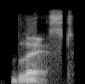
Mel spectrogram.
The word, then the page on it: blessed: British English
